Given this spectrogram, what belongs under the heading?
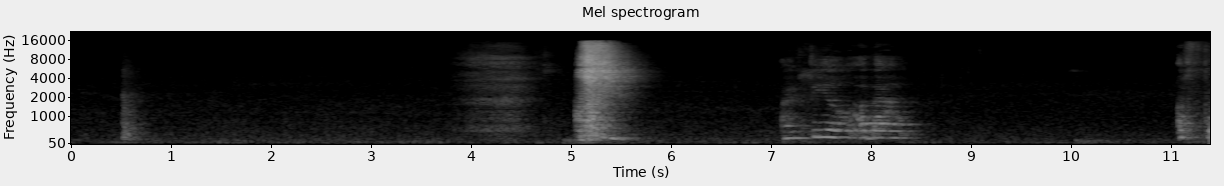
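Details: A single loud, hissing explosive burst after a quiet indrawn breath, then a brief voiced sound; a sneeze.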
